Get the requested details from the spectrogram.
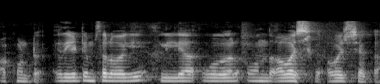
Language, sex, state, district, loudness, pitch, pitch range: Kannada, male, Karnataka, Raichur, -17 LUFS, 160 Hz, 150-160 Hz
